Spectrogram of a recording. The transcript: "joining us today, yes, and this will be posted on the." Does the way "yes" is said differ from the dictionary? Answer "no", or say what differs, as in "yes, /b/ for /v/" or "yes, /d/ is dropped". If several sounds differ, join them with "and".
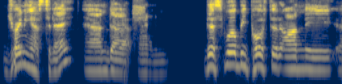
yes, /s/ is dropped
